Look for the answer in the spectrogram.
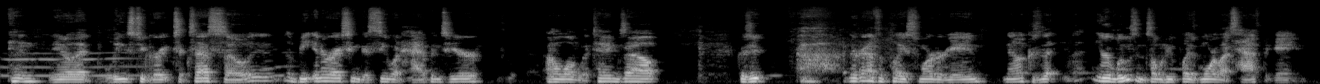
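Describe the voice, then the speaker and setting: A man with a Pittsburgh accent co-hosting a casual sports podcast, laid-back and rambling, with a hoarse voice. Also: medium pitch, normal speed, a little hiss or hum, rough recording. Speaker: podcast co-host.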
